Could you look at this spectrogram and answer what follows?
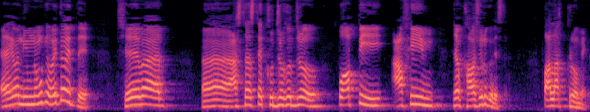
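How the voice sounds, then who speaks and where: A man's voice: sits high, animated, moderate pace, long pauses, darkish tone. A young man leads an exam-prep lesson. He talks to his students in a chatty way and builds playful memory tricks into the teaching.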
